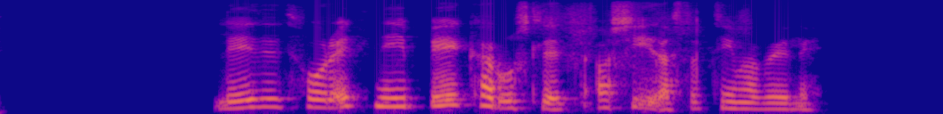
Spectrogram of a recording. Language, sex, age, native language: Icelandic, female, 40-49, Icelandic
